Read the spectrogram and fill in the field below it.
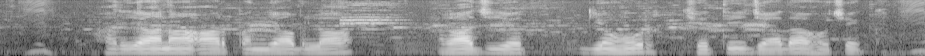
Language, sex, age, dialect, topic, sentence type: Magahi, male, 18-24, Northeastern/Surjapuri, agriculture, statement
